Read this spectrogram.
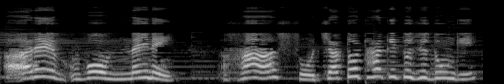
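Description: A woman's voice: high voice, expressive, takes it slowly, fairly bright tone, soft background music, full character voice. A woman voicing a bossy, dismissive older mistress of the house in a cartoon story, brusque and scolding. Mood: excusing, dismissive. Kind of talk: Hindi cartoon story dubbing.

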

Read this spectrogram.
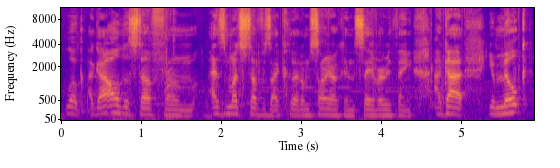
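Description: A man's voice: mid-range voice, normal speed, noisy background, natural voice. A man improvising a comedic game fandub as an earnest teenage boy, urgent, slangy and prone to repeating himself. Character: earnest, excitable teenage boy, loyal sidekick.

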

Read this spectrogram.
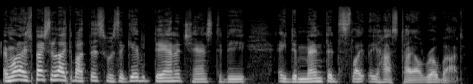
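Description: A man's voice: medium pitch, quick pace, no room sound. An older man speaking casually in an interview as an audiobook director, recorded in a small studio.

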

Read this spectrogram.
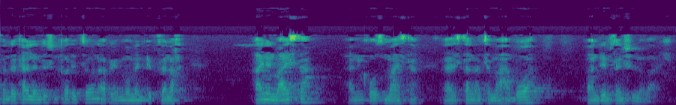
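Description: A middle-aged man, a Buddhist monk, giving an informal dharma talk in a conversational way, repeating phrases for emphasis. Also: on the low side. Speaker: Buddhist monk and meditation teacher. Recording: echoey hall, long reverb, muffled sound.

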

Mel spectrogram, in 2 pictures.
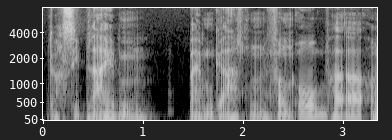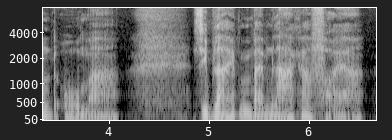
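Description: A man hosts a children's podcast, narrating a bedtime story expressively with drawn-out phrases. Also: sits low, animated, vocal fry, mellow, husky, no echo, clean studio sound.

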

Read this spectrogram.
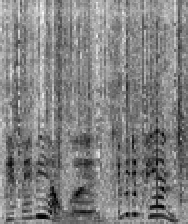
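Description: A woman's voice: sits high, wildly swooping pitch, background noise. An older woman in her sixties chatting casually and thinking aloud as she hosts a home show-and-tell video, recorded on a camera in a small room. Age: older, about 60s. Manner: unhurried, conversational, thinking aloud. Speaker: vintage haul video host. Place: small indoor room with cluttered shelves.

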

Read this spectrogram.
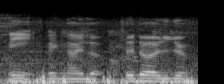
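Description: A man's voice: medium pitch, level tone, fast talker, natural voice. A man voicing rowdy, boastful monster students in an amateur Minecraft cartoon dub, with crude, teasing exclamations. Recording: very noisy home recording.

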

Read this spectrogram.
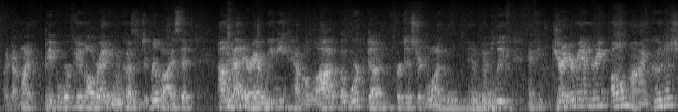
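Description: Older woman organizer, chatty and emphatic, far off in a big echoey hall with room noise. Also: on the low side. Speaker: meeting organizer. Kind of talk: announcements at a community meeting. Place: large meeting hall indoors. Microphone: handheld mic, recorded from far camera.

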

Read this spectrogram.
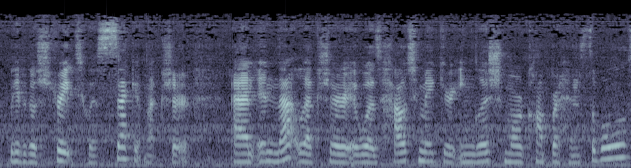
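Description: A woman's voice: mid-range voice, background noise. A young woman in her twenties giving a casual, upbeat vlog update to the camera from a small dorm room. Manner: upbeat, chatty, says "really" often. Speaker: vlogger, new English teacher.

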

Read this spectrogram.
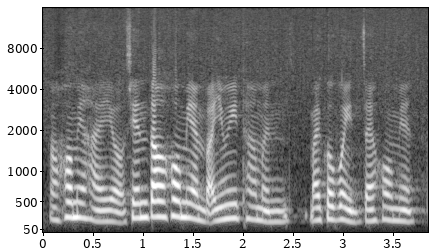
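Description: A woman's voice: medium pitch, narrow, tinny audio. A woman emceeing a temple gathering, calling people up and leading the chanted visualization. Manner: brisk directing prompts, then slow liturgical chanting. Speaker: ceremony emcee.

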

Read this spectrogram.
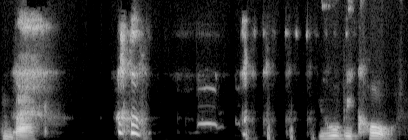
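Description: A man acting an elderly husband in a radio play, gentle, protective and fearful, with a husky voice. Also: on the high side, fairly quick, muffled recording. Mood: tender, pleading. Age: older.

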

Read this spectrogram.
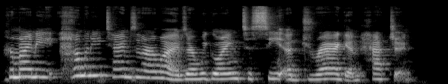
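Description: An eager young schoolboy in a storybook, played by a woman reader. He is blunt and excitable, exclaiming in a raised, higher voice. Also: moderate pace, close to an everyday voice. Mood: pleading. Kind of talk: audiobook character reading.

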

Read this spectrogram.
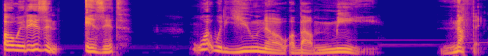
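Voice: mid-range voice, lively intonation, takes it slowly, no room sound, clean studio sound. A performer voicing a scheming male villain who has taken over a child's body, speaking in a mocking, theatrical way in a fan audio drama.

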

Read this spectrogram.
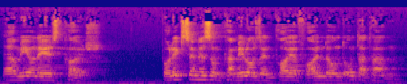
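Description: A man's voice: mid-range voice, slow, lightly acted. Guy playing solemn herald proclaiming an oracle, bit far off, echoey old radio play. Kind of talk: 1960s German radio drama acting. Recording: echoey 1960s radio recording, distant from mic.

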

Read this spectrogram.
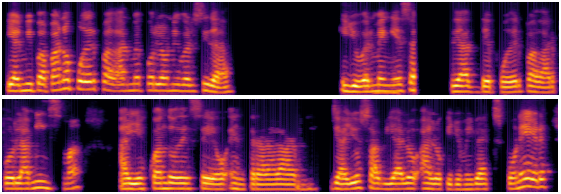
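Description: A woman's voice: on the low side, steady tone, fairly quick, warm tone, no room sound. A woman in her thirties with a Puerto Rican accent, an interview guest speaking earnestly on a talk show. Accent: Puerto Rican Spanish. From Puerto Rico. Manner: earnest, speaks with emphasis and repetition. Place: small studio office set.

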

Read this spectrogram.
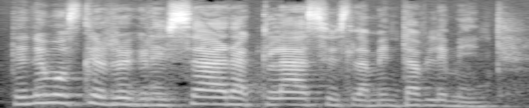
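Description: Bright, dismissive woman school principal, acted by a woman. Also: mid-range voice, moderate pace, natural voice. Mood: flustered, evasive. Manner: officious, reluctant. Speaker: radio drama actor. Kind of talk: radio drama acting.

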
